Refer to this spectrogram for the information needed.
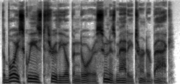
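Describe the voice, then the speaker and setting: A man's voice: low voice, expressive, moderate pace, a little mellow, no echo, clean studio sound. A man reading scripted fantasy fiction as an audiobook narrator.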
